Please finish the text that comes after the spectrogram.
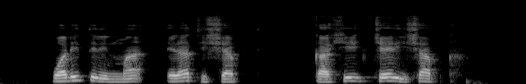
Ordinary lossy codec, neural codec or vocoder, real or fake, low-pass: AAC, 64 kbps; none; real; 9.9 kHz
